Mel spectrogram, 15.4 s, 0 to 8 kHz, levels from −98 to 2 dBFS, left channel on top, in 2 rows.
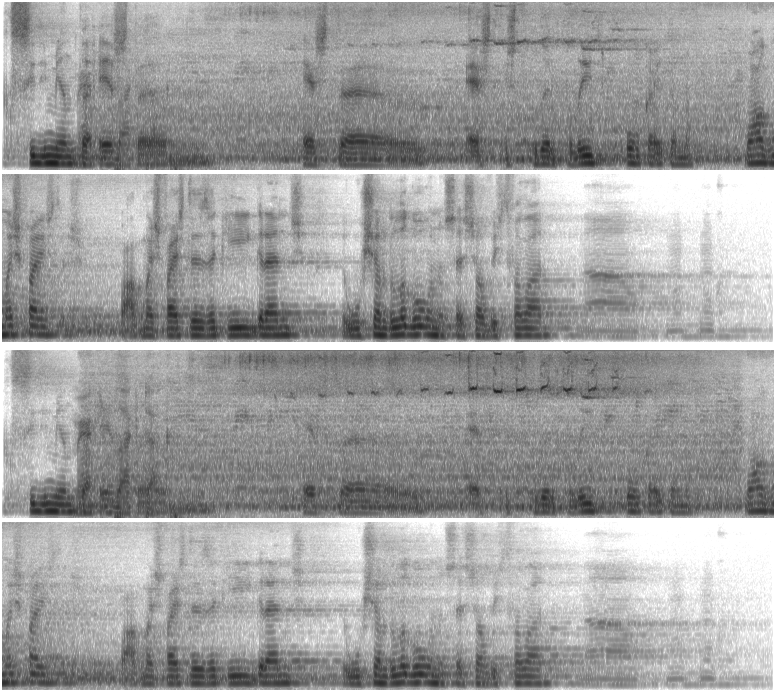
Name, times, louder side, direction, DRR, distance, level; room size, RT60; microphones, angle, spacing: voice 1, 0.1-2.2 3.0-4.3 4.6-6.9 7.4-8.5 8.9-10.8 11.1-13.2, left 3 dB, 90° left, 0.6 m, -22 dB
Bird vocalization bird call bird song, 0.7-7.0, right 12 dB, 75° right, 0.6 m, -27 dB
sound 1, 0.8-7.4, right 3 dB, 45° right, 1.8 m, -35 dB
sound 2, 2.1-11.4, equal, 15° left, 2.2 m, -34 dB
voice 2, 6.3-6.7 13.5-14.9, left 2 dB, 35° left, 1.8 m, -46 dB
26.5 x 26.0 x 8.3 m
head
